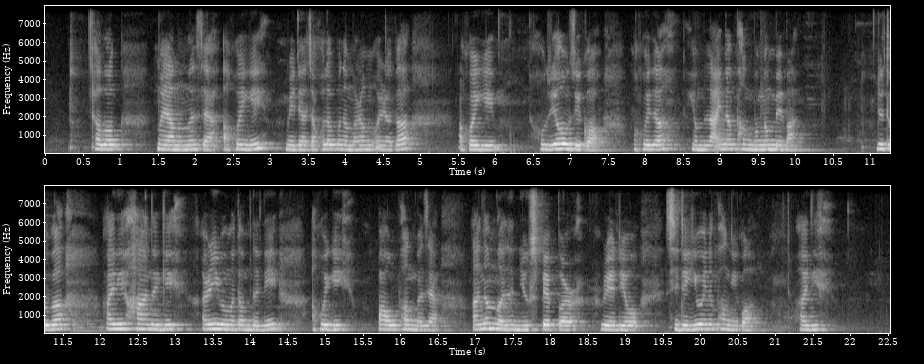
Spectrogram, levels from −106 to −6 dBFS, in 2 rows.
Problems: background sounds at intervals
